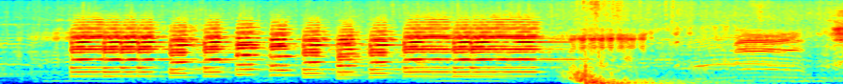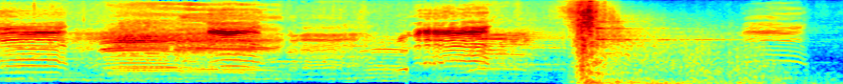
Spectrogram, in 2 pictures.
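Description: Sheep bleat repeatedly and loudly, their wavering, quavering cries overlapping, framed by a quick run of rhythmic tones at the start and two heavy booming hits.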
